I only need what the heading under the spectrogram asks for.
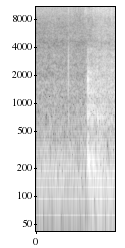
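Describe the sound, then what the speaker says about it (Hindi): Soy sauce and hot sauce hitting a pan of softened capsicum for pasta, giving a sudden close sizzle that starts partway through and holds steady after a quiet stir. "अब हम इसमें डाल देंगे 1 teaspoon soya sauce, 1 teaspoon hot sauce."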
